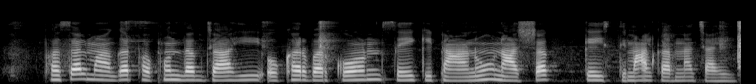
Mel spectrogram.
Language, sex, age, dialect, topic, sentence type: Chhattisgarhi, female, 18-24, Western/Budati/Khatahi, agriculture, question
